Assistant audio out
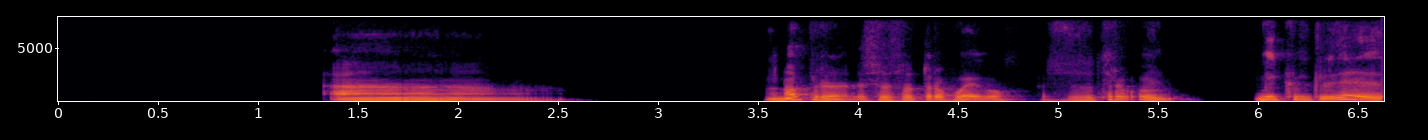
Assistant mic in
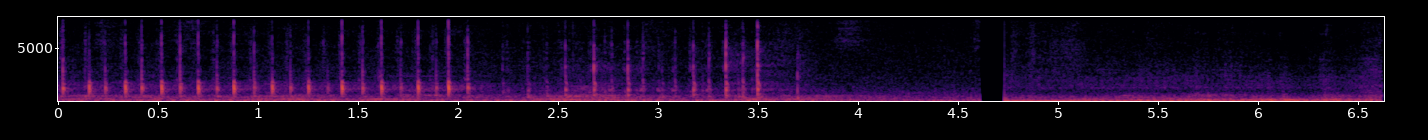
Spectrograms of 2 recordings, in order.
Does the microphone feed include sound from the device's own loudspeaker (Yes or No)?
No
